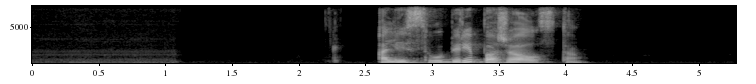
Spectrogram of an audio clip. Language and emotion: Russian, neutral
